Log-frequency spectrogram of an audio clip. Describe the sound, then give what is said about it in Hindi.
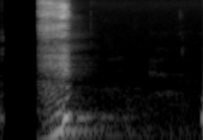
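A single sharp, forceful sniff drawn in through the nose by a father clearing his nose, a loud hissing inhale that quickly fades into a quieter, rough trailing breath. No voices. “कभी कभी वे अपनी नाक साफ करने के लिए बड़ी लंबी और तीखी सी सांस लेते हैं”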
